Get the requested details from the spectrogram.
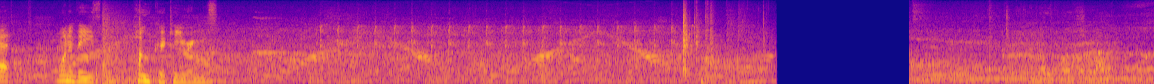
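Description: An arcade claw machine plays a bright, repeating electronic jingle.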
